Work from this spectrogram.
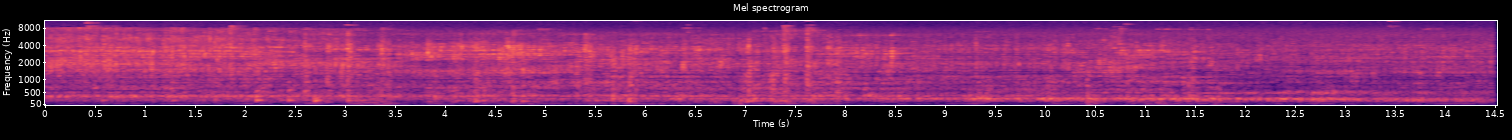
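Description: A toilet cistern set for an elderly person's use, flushing and refilling as a continuous rushing, gurgling stream of water that carries on for over fourteen seconds, with no talk.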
